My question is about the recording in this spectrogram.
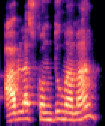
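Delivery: "hablas con tu mamá" climbing high on "mamá"; question intonation. Shown as a demonstration. Spanish teacher showing how inflection makes a question, rising intonation. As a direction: ask "hablas con tu mamá" with a rise at the end. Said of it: "that's a change of inflection".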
